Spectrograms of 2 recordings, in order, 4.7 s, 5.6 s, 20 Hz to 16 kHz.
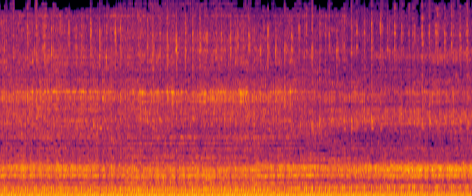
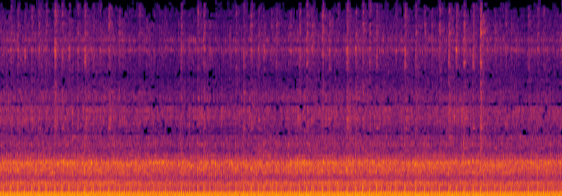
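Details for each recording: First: Freshly rebuilt Husqvarna 365SP chainsaw with original cylinder and piston, still needing a carb kit, cutting dry oak. It was too rich on the low end and lumping along; after tuning, a loud even two-stroke idle with no lumping or surging. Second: Freshly rebuilt Husqvarna 365SP chainsaw, still awaiting a carb kit, cutting dry oak about 14 inches wide: loud rough note burbles and bogs instead of staying crisp; engine loading up, low-speed mixture too rich.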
